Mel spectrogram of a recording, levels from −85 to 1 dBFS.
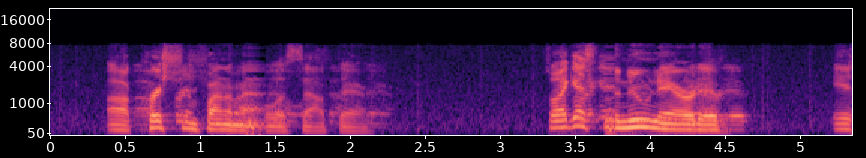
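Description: Speech runs through this clip with every phrase shadowed by a quieter, thinner copy arriving roughly 150 ms later at about 11 dB down. That is echo with no canceller: the far end's loudspeaker feeds its microphone and the sound returns. It differs from room reverberation because it is a distinct delayed repeat, not a smooth decaying tail. The voice also carries a breathy, grainy edge in its upper range, with nothing heard above 8 kHz. This grain follows the speech and disappears in pauses, unlike steady background hiss, and is likely Bluetooth LC3 compression at a rate around 48 kbps. Lost LE Audio frames occur from 1.32 to 1.46 s and from 3.72 to 3.79 s. The decoder repeats the last spectrum with scrambled phase, so these 120 ms and 60 ms stretches become a noisy smear that fades rather than a clean silent dropout.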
